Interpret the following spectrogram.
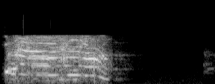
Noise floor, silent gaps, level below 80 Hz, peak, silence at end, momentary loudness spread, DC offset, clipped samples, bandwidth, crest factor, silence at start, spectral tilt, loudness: -68 dBFS; none; -52 dBFS; 0 dBFS; 1.05 s; 6 LU; under 0.1%; under 0.1%; 4.1 kHz; 14 dB; 0.05 s; -5 dB/octave; -10 LUFS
